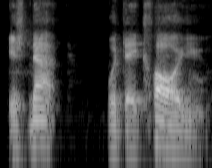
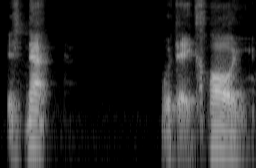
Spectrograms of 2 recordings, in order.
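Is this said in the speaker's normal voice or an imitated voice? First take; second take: normal voice; imitated voice. First: It is said in the speaker's normal voice. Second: It is said in an imitated, put-on voice.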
